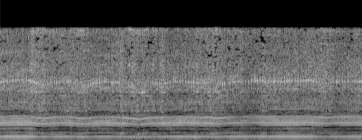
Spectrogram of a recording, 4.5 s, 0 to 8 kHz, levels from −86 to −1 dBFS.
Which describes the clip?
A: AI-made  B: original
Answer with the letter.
B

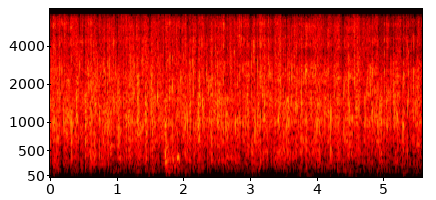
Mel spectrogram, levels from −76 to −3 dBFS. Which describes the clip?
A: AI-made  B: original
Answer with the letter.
A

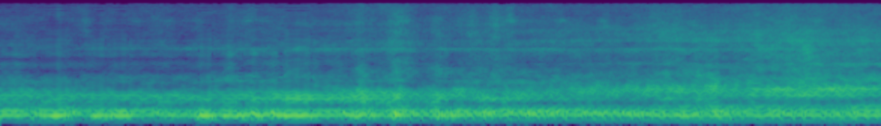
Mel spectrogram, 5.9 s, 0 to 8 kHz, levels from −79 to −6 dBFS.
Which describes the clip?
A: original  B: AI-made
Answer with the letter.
B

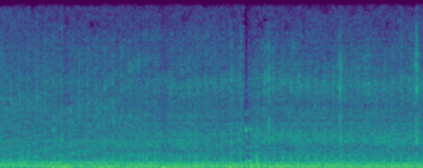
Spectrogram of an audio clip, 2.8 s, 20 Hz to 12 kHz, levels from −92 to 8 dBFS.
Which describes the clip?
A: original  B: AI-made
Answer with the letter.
B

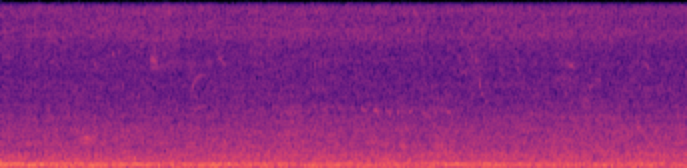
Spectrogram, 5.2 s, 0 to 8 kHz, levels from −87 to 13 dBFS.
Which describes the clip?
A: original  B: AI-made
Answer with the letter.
A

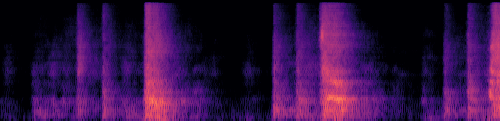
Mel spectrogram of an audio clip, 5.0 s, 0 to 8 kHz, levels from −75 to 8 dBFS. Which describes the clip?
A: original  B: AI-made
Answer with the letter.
B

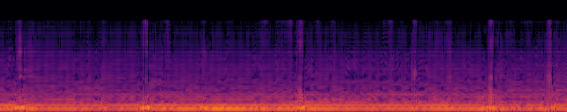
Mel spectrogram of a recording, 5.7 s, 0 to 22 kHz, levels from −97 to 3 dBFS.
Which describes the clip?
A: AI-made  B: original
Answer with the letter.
A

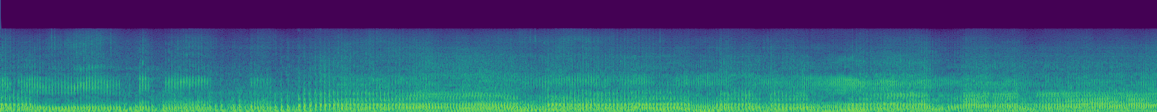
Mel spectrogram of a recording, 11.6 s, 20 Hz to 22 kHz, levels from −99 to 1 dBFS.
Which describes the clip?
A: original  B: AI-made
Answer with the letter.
B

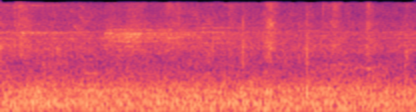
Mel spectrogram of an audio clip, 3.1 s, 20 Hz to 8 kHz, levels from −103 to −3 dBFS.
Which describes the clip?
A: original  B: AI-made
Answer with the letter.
A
